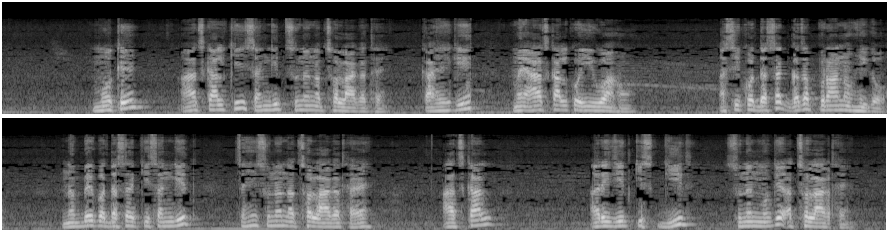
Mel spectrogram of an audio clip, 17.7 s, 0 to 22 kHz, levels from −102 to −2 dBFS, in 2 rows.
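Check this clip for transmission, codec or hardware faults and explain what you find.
Two kinds of fault are present: codec damage throughout, and two skips.

HE-AAC compression, likely: only the lower spectrum is coded and the treble rebuilt from copied bands, fitting roughly 16 kbps. The treble is heavily gritty and metallic, with nothing above 11.8 kHz.

Dropped buffer (overrun), likely: at 4.68 s and 17.12 s, samples were overwritten before being read. The audio jumps ahead, losing around 40 ms and 70 ms respectively.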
